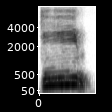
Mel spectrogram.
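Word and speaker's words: جيم: জিমে ভর্তি হই না ওই যে জিম এই জিম বর্গীয় জীম জিম জিম বললে হবে না এই যে কে যেন বলেছেন জি না জি জামালপুর জাম তো এই বর্গীয় জ এর জিম জি জিম জিম জিম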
